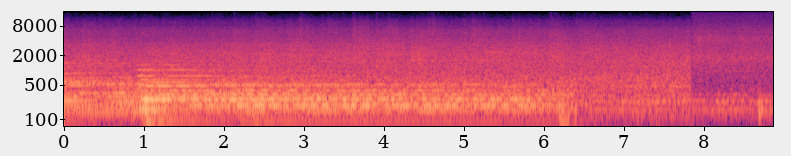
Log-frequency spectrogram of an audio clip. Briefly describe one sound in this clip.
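An organ plays along with the choir.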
